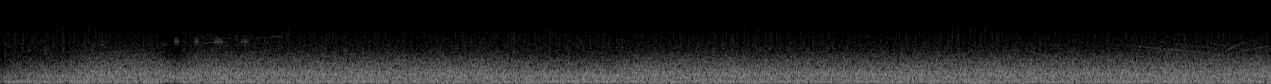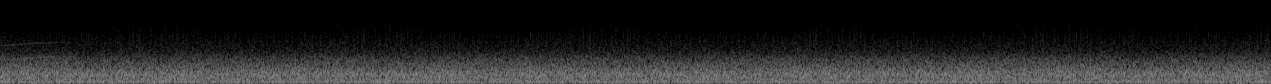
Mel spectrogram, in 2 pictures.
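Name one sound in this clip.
A jetpack's thrusters roar.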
